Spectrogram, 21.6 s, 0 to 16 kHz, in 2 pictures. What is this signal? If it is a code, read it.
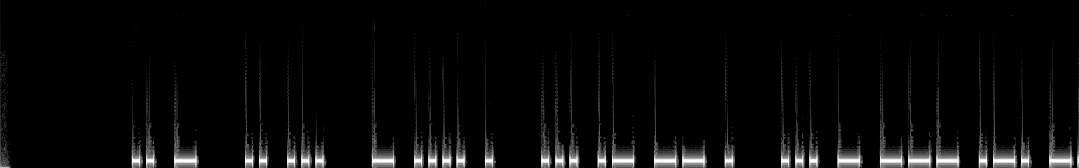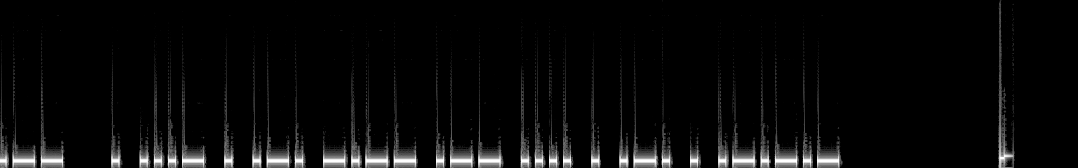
Morse code, heard as a keyed tone, about 17 wpm, 700 Hz. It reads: IT IS THE SAME STORY EVERYWHERE.
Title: Sentences from Top 1600 Words 17wpm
